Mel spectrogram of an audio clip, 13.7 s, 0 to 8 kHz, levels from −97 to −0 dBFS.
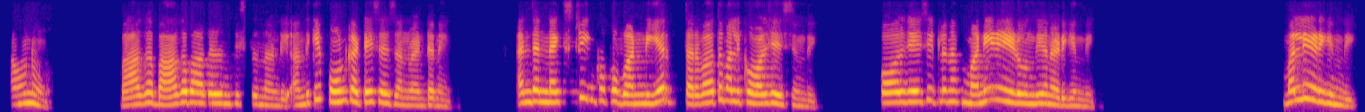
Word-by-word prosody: అవును. 245 0 -1 0.9
బాగా 225 +6 0
బాగా 230 +7 +2
బాధగా 255 -2 +2
అనిపిస్తుందండి. 225 -6 -8
అందుకే 250 +11 -3
ఫోన్ 285 0 +5
కట్టేసేసాను 270 -7 +1
వెంటనే. 185 -1 -6 0.8
అండ్ 280 +2 0
ద - - +6
నెక్స్ట్ 280 +3 -3
ఇంకొక 305 -2 -3
1 240 0 +1
ఇయర్ 305 +2 +3 0.2
తర్వాత 250 +4 0
మళ్ళీ 295 -2 0
కాల్ 245 -1 +2
చేసింది. 195 -9 -3 0.7
కాల్ 270 +1 +3
జేసి 285 +2 +4
"ఇట్లా 300 +1 -4
నాకు 280 -1 -7
మనీ 255 +5 +2
నీడుంది" 255 -5 +3
అని 225 - 0
అడిగింది. 185 -3 -7 2.0
మళ్ళీ 335 +6 +4
అడిగింది. 240 - 0
250 Hz, 125 wpm, -17 LUFS, 220-285 Hz, 2.0 s, ద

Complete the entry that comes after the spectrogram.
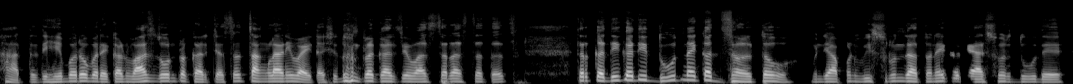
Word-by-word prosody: हां, - - -4
तर 110 +2 -7
हे 125 +2 -2
बरोबर 145 -1 +2
आहे 125 - +2
कारण 130 0 +2
वास 135 +4 +5
2 155 -1 +1
प्रकारचे 125 -6 -1
असतात. 125 +8 -4
चांगला 135 0 +5
आणि 140 +1 +3
वाईट 105 -7 +2
असे 115 +4 -7
2 160 +6 0
प्रकारचे 140 -3 +1
वास 130 -3 -1
तर 140 -1 -1
असतातच. 125 -1 -7 0.6
तर 175 - +2
कधी-कधी 190 +4 +4 0.2
दूध 195 +6 -3
नाही 205 -1 +3
का 200 - +7 0.2
जळतं 130 -1 +1
ओ, 140 -5 0 0.3
म्हणजे 125 +2 -7
आपण 135 +2 -1
विसरून 145 +2 -7
जातो 135 -3 +2
नाही 145 +2 -2
का, 140 - -3 0.2
गॅसवर 125 +3 0
दूध 125 -1 -6
आहे. 115 0 0
140 Hz, 195 wpm, -24 LUFS, 125-150 Hz, 0.6 s, का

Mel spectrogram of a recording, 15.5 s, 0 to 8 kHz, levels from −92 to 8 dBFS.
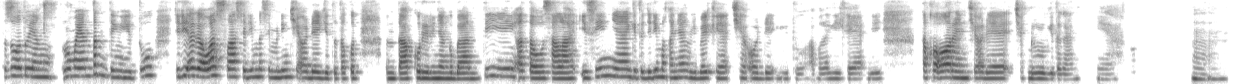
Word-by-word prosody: sesuatu 295 +2 0
yang 265 -1 +1 0.2
lumayan 290 +2 +2
penting 300 -8 0
itu 230 +7 -3 0.3
jadi 285 +1 +3
agak 280 -2 +8
was-was, 275 -4 +4
jadi 250 +1 -2
masih 265 -3 -4
mending 250 +2 0
COD 225 -2 -2
gitu 205 -1 -4
takut, 200 +2 -4 0.3
entah 205 -1 +3
kurirnya 210 -2 +3
ngebanting 205 +8 -1
atau 220 -3 +3
salah 205 -1 +3
isinya 275 +4 0
gitu 230 -2 -3
jadi 225 +4 0
makanya 245 -1 -2
lebih 215 - -2
baik 220 0 0
kayak 210 0 -3
COD 210 -3 -4 0.2
gitu, 200 -2 -17
apalagi 195 +2 -11
kayak 195 -1 -8
di 200 +1 -11 0.5
toko 235 0 +1
oranye 230 -2 +5
COD 215 -1 -3 0.3
cek 215 - -7
dulu 205 0 -1
gitu 190 -2 -7
kan, 180 0 -12 0.3
iya, 180 0 -19 1.0
mmm. 190 -1 -9
220 Hz, 155 wpm, -30 LUFS, 205-265 Hz, 1.0 s, agak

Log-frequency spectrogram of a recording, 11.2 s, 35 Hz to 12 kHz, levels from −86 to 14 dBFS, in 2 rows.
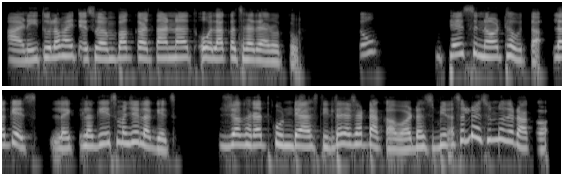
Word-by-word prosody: आणि 215 +2 -1
तुला 260 0 +2
माहिती 280 -2 -1
आहे 230 - -1
स्वयंपाक 240 +1 0
करतानाच 250 +1 +1
ओला 235 -1 +3
कचरा 230 -1 +1
तयार 215 -2 +1
होतो. 195 0 -5 0.6
तो 330 +4 -5 0.4
कुठेच 305 +6 -4
न 265 -2 +3
ठेवता, 245 -7 -1 0.2
लगेच, 260 -3 +1 0.3
लाइक 215 0 -1
लगेच 275 +6 0
म्हणजे 315 +1 +2
लगेच, 210 -6 0
तुझ्या 270 +2 -4
घरात 265 -1 +1
कुंड्या 260 -3 +3
असतील 235 -1 -2
तर 280 - +3
त्याच्यात 285 0 +2
टाकावं 205 -5 +1
डस्टबिन 230 +3 0
असेल 360 0 -2
डस्टबिनमध्ये 380 -2 +1
टाकावं. 215 -4 -1
255 Hz, 160 wpm, -22 LUFS, 230-280 Hz, 0.6 s, ओला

